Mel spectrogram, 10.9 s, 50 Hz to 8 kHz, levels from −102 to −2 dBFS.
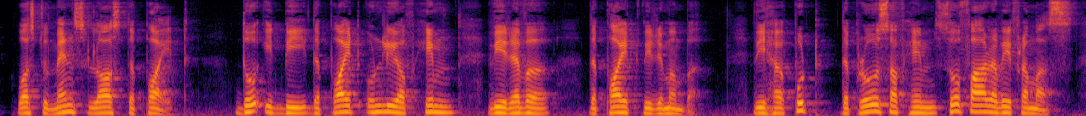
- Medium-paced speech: Yes, average, 180 wpm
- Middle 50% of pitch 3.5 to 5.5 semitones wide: No, average, 2.7 semitones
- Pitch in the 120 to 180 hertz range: Yes, medium, 140 Hz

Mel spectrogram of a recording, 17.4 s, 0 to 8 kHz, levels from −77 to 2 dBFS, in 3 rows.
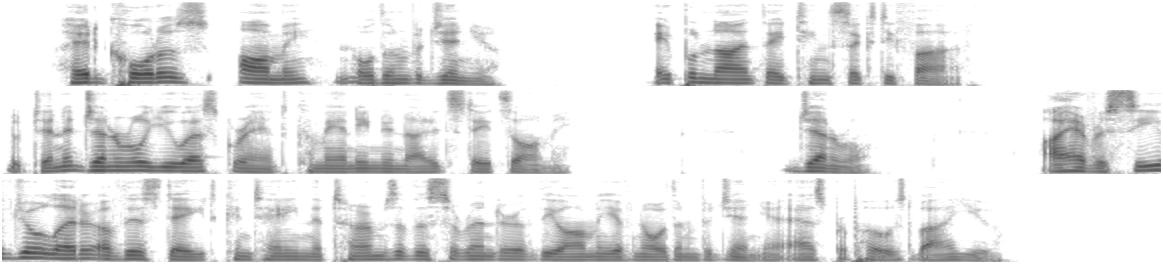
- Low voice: Yes, low, 115 Hz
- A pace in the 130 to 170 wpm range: Yes, average, 140 wpm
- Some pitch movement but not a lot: Yes, average, 4.3 semitones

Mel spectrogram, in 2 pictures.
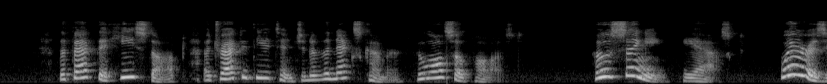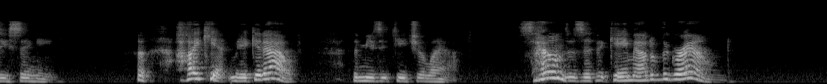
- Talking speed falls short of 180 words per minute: Yes, average, 145 wpm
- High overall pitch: Yes, high, 220 Hz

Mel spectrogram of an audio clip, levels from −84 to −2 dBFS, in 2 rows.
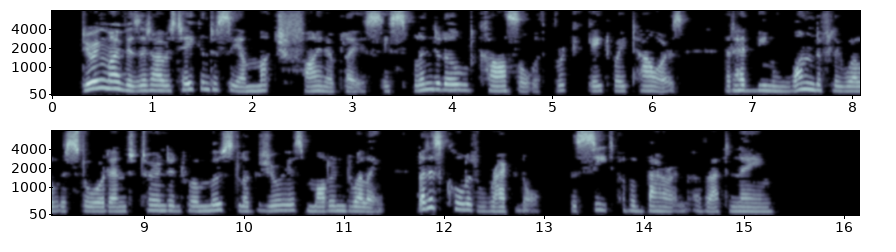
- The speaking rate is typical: Yes, average, 175 wpm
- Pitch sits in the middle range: Yes, medium, 170 Hz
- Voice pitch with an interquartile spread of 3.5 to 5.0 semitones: No, average, 3.1 semitones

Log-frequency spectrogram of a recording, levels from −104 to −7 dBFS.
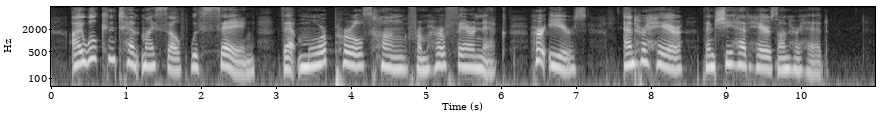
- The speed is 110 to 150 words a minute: Yes, average, 140 wpm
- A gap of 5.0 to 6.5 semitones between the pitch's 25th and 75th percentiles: No, average, 4.5 semitones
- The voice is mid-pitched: No, high, 200 Hz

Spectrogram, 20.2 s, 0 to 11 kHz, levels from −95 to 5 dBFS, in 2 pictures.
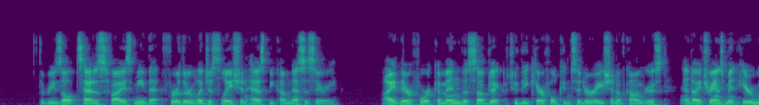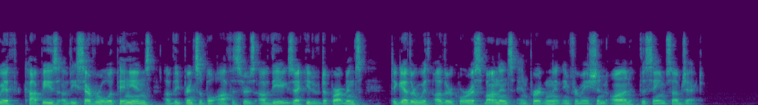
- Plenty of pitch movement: No, average, 2.7 semitones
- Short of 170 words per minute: Yes, average, 145 wpm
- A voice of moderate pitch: No, low, 115 Hz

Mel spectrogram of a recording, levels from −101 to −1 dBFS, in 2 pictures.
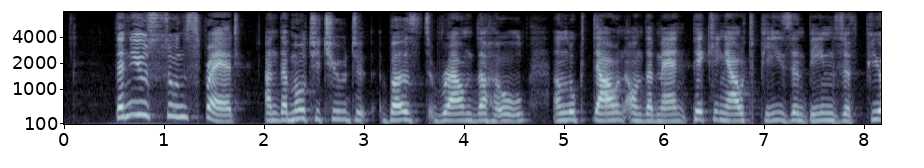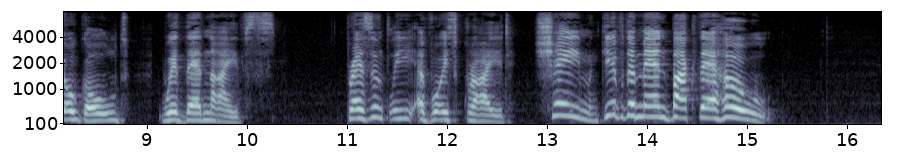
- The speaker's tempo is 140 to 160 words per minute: Yes, average, 145 wpm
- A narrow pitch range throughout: No, average, 4.7 semitones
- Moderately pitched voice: No, high, 195 Hz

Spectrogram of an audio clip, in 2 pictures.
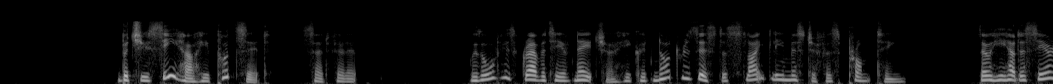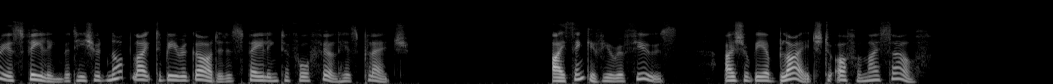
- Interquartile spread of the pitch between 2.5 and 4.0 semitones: No, wide, 5.4 semitones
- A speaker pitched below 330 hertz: Yes, medium, 185 Hz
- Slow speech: No, average, 155 wpm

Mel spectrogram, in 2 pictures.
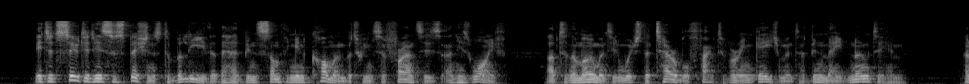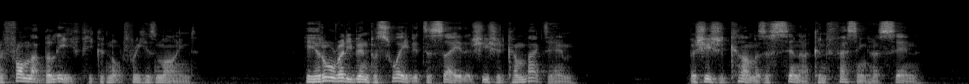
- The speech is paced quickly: Yes, fast, 225 wpm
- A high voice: No, low, 100 Hz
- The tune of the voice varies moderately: No, wide, 6.9 semitones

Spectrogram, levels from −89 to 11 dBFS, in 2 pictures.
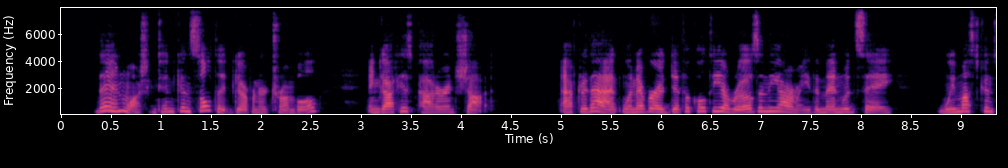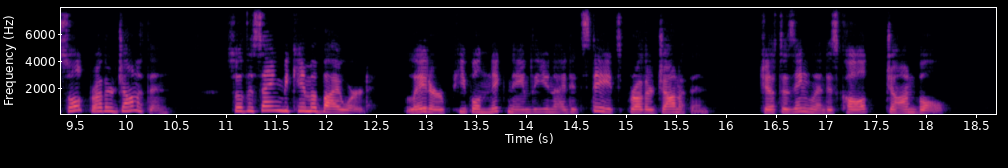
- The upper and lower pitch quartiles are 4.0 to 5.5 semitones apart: Yes, average, 4.3 semitones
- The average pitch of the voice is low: No, high, 220 Hz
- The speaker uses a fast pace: No, average, 160 wpm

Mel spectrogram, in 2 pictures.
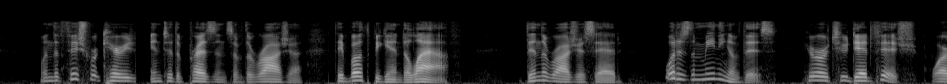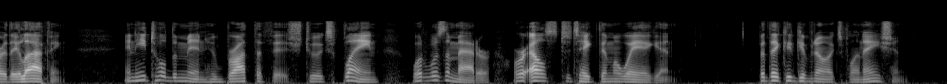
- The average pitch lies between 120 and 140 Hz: Yes, low, 135 Hz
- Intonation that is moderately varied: No, wide, 6.5 semitones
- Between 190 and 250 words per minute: Yes, average, 200 wpm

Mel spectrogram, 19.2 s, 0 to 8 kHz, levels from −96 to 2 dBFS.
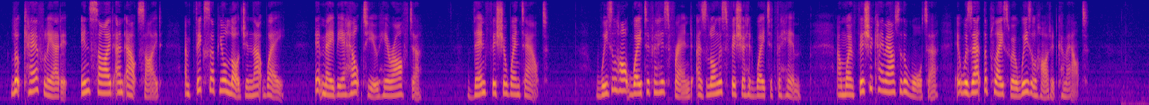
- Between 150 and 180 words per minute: No, average, 190 wpm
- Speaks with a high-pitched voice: Yes, high, 220 Hz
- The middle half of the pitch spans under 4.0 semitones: No, average, 5.3 semitones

